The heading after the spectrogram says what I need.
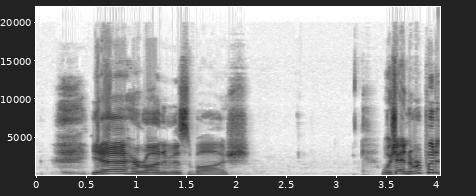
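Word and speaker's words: Hieronymus: Heronomous Bosch, which I never put it together that the uh I guess Spanish or Italian way to say his name is Geronimo or Honimal, right?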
